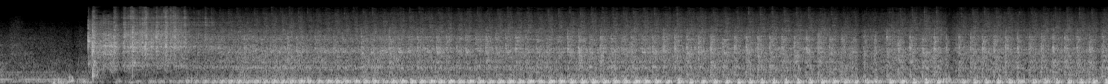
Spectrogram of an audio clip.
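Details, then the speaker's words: 2001 Polaris Sportsman 500 H.O. single-cylinder ATV, first start after a teardown and rebuild following a rodent nest in the head; cranks, catches quickly and settles to a steady quiet idle, no knocking or ticking; healthy, only needs a new throttle cable. "let's see how she runs that's pretty quiet actually you need a new throttle cable but uh other than that sounds nice"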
